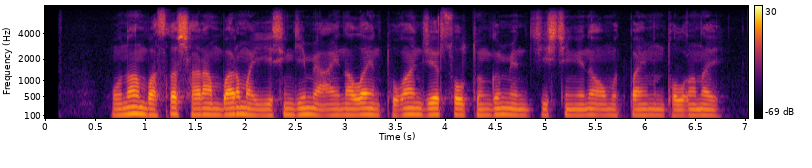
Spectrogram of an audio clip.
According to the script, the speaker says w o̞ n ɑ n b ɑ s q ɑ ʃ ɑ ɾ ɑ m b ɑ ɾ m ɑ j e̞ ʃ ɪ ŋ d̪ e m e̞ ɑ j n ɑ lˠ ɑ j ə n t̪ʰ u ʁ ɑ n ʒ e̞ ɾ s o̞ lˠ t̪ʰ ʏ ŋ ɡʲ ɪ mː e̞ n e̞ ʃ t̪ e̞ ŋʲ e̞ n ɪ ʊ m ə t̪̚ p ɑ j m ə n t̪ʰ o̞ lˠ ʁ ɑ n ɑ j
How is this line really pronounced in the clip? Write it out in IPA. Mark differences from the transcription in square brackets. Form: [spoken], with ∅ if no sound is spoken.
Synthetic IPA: w o̞ n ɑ n b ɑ s q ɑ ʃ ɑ ɾ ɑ m b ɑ ɾ m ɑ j e̞ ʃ ɪ ŋ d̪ e m e̞ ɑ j n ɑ lˠ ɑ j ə n t̪ʰ u ʁ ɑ n ʒ e̞ ɾ s o̞ lˠ t̪ʰ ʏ ŋ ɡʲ ɪ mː e̞ n e̞ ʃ t̪ e̞ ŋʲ e̞ n ɪ ʊ m ə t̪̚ p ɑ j m ə n t̪ʰ o̞ lˠ ʁ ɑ n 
